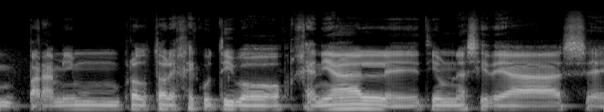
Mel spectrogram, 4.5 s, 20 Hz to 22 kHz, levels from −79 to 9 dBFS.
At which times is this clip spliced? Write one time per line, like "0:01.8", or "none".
0:02.2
